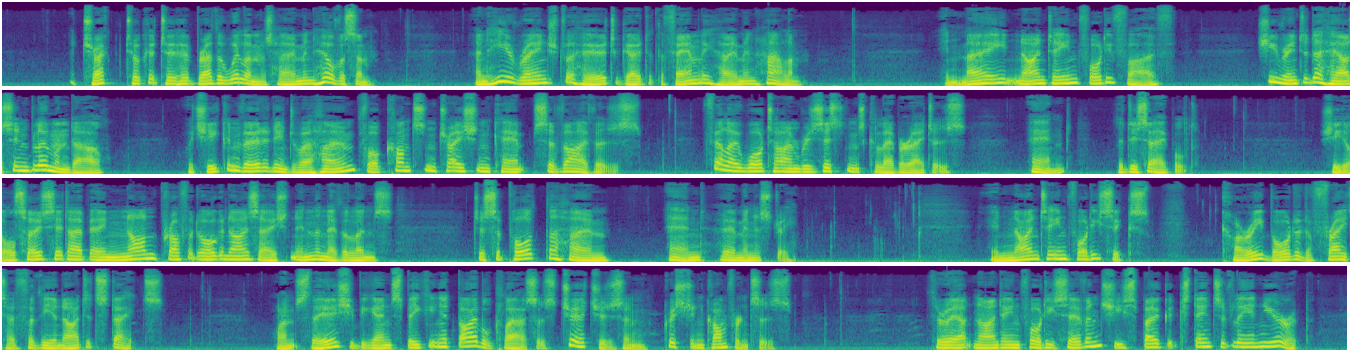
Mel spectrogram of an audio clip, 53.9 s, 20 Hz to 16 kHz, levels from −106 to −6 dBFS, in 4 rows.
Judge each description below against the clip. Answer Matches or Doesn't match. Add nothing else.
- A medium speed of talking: Doesn't match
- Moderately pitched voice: Doesn't match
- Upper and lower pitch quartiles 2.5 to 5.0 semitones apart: Doesn't match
